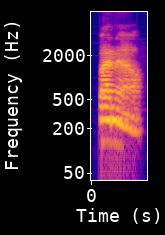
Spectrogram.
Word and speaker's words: Baimel: if you're just sitting here arguing over the pronunciation. No, it's Baimel!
